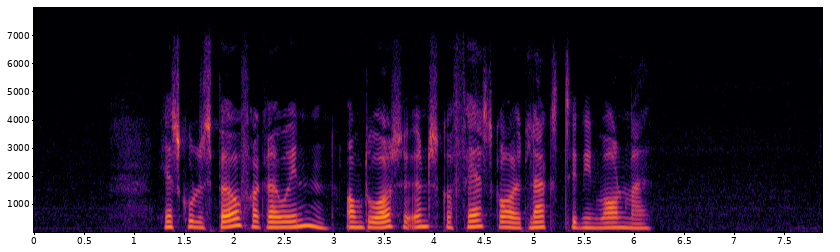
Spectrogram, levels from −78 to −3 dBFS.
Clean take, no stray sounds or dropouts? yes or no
yes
